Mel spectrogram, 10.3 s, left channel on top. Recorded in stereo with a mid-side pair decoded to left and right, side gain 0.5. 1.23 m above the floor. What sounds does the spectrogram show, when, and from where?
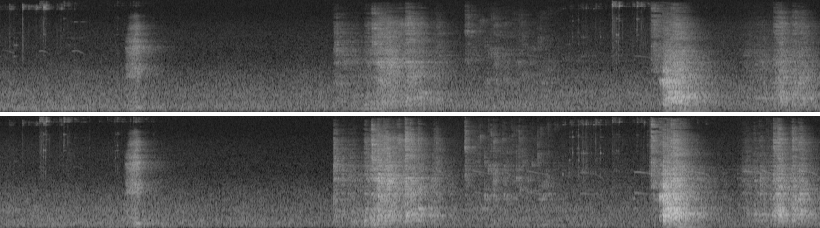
1.6 s a gasp: 30° right, 0.9 m
4.2 s cutlery clinking: 70° right, 2 m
